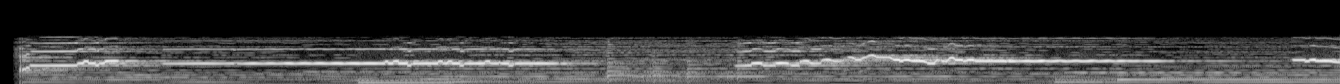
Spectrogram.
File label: flute, kirtan; pushti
